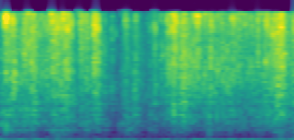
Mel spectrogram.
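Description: Small plastic bags of diamond painting drills crinkling continuously as a bundle of them is handled and shuffled in the hands.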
